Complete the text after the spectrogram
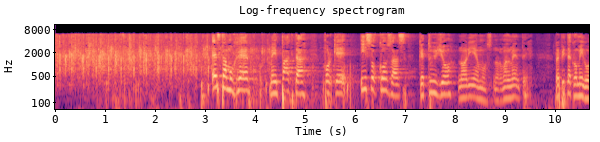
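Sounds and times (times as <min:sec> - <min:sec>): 
audience applause: 0:00.0 - 0:04.5
speech: 0:03.2 - 0:10.6.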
